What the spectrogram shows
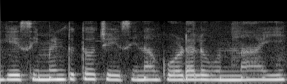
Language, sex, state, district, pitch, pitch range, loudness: Telugu, female, Telangana, Mahabubabad, 215 Hz, 210-220 Hz, -13 LUFS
